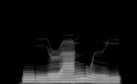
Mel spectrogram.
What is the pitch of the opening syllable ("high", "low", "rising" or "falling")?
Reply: low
